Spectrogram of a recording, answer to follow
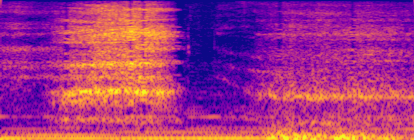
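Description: A person taking one deep, audible breath in, then letting it out more softly, at the paced rhythm of Wim Hof method breathing. A steady low music drone plays underneath.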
